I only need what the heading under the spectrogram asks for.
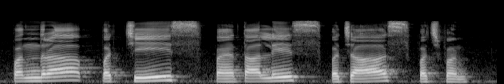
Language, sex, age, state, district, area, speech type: Hindi, male, 18-30, Delhi, New Delhi, urban, spontaneous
